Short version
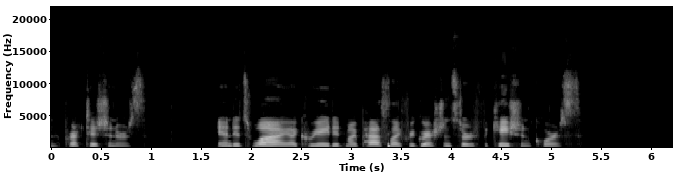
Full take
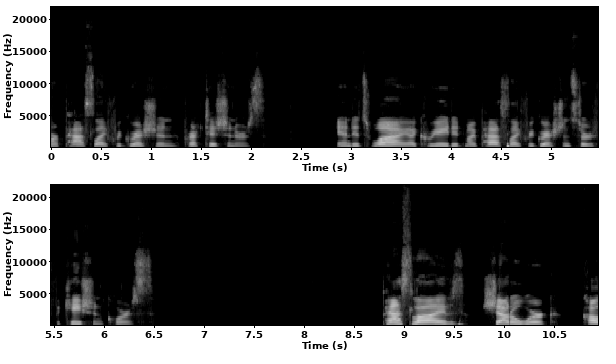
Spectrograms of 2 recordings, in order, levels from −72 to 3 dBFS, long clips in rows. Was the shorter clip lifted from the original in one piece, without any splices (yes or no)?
yes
